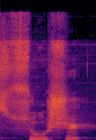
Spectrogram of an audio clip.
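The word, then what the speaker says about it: Su Shi: The name is Sushu. The way it's spelled is s u s hi. So it's not sushi that we love to eat.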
